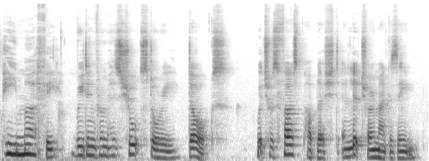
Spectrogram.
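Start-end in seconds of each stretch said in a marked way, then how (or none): none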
